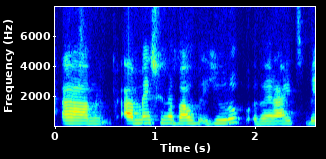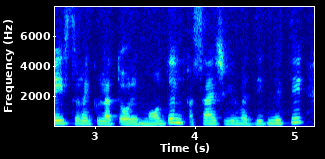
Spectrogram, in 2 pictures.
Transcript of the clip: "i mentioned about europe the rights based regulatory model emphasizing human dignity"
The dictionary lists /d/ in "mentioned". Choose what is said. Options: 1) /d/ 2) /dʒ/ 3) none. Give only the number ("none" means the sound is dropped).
3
